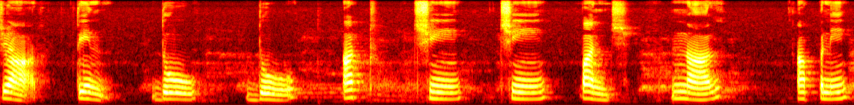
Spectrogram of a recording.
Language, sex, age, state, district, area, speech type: Punjabi, female, 60+, Punjab, Fazilka, rural, read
